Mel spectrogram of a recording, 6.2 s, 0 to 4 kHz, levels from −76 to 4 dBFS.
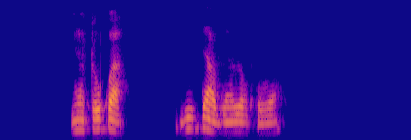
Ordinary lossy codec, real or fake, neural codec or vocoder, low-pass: MP3, 24 kbps; fake; codec, 16 kHz, 4.8 kbps, FACodec; 3.6 kHz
